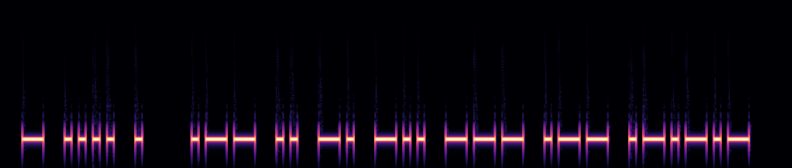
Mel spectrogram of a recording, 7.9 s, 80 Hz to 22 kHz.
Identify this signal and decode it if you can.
Morse code, heard as a keyed tone, about 17 wpm, 700 Hz. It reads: THE WINDOW.
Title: Sentences from Top 1600 Words 17wpm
